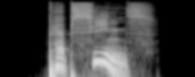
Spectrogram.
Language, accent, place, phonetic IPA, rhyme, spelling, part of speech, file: German, Germany, Berlin, [pɛpˈziːns], -iːns, Pepsins, noun, De-Pepsins.ogg
- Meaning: genitive singular of Pepsin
